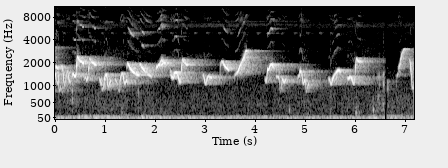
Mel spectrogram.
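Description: Rich, melodious whistled song of the southern variable pitohui: a continuous run of stepped, rising and falling fluty notes with no pauses, over faint high chirping and low rumble.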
